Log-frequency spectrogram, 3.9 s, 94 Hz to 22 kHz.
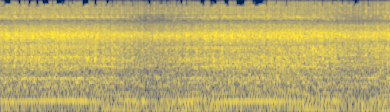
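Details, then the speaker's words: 2002 Honda CR-V 2.4L idling rough, rpm unstable, rising and falling slightly, uneven and lumpy; runs rough seconds after starting. Owner suspects throttle body, spark plugs or excess oil causing misfire; a cracked air hose leak was found but fixing it didn't cure it. "as you see the on idling very rough idling so we tried to figure out what's cause this"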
